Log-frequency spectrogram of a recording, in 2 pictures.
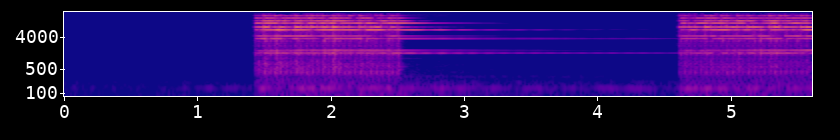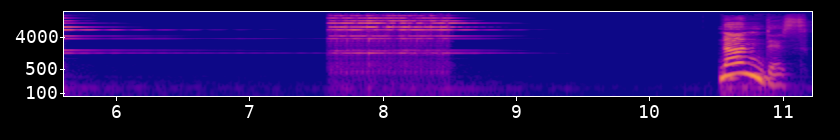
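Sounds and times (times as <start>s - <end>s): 
telephone bell ringing: 1.4s - 9.1s
speech: 10.6s - 11.1s.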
